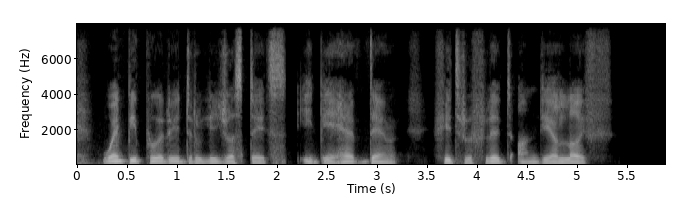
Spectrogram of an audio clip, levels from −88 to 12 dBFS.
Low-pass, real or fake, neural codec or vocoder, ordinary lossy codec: none; fake; codec, 16 kHz, 0.5 kbps, FunCodec, trained on LibriTTS, 25 frames a second; none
